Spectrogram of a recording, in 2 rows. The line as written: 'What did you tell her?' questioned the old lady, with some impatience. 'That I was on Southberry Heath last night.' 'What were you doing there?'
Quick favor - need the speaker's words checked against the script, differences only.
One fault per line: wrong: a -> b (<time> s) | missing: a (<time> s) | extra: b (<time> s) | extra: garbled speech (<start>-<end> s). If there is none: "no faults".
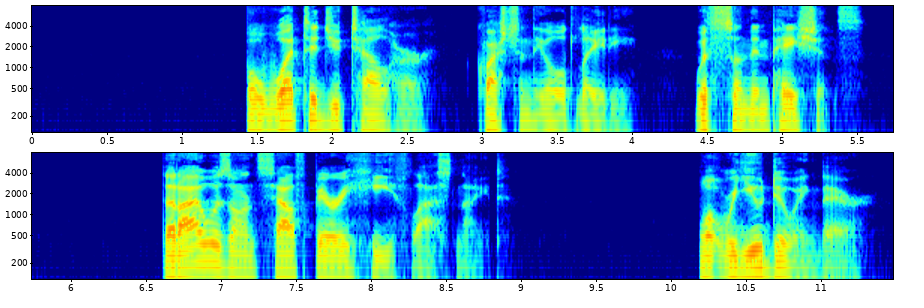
extra: but (1.4 s)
